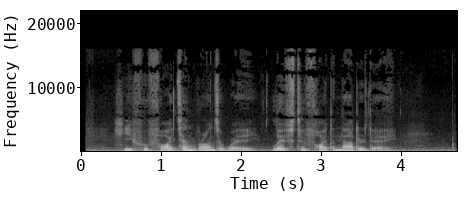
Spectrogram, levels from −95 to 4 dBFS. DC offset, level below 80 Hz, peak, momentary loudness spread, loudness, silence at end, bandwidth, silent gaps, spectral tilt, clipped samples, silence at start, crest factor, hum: under 0.1%; -44 dBFS; -10 dBFS; 21 LU; -29 LUFS; 0 s; 16 kHz; none; -7 dB/octave; under 0.1%; 0.05 s; 18 dB; none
